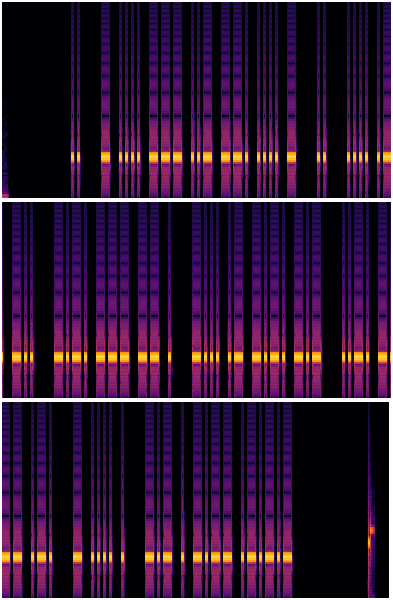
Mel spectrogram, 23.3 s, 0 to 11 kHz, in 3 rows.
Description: Morse code, heard as a keyed tone, about 21 wpm, 700 Hz. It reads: I THOUGHT I HAD COME BACK FOR THE KEY.
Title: Sentences from Top 1000 Words - Review Part 4 - 20wpm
